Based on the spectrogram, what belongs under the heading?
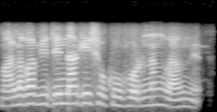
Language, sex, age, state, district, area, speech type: Bodo, female, 60+, Assam, Udalguri, rural, conversation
